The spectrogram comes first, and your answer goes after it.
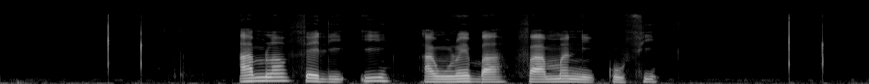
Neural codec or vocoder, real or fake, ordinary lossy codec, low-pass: codec, 24 kHz, 3.1 kbps, DualCodec; fake; none; 10.8 kHz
